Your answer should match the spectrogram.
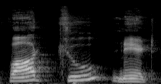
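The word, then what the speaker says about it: fortunate: இன்னொரு அர்த்தம் ஃபார்ச்சுனேட், ஆங்கில வார்த்தை ஃபார்ச்சுனேட், அந்த டியூவை சூ என்று உச்சரிக்கணும்.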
